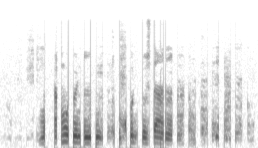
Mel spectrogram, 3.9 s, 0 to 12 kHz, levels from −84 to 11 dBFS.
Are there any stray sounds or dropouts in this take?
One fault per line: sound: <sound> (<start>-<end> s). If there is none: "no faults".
sound: dropout (0.7-0.8 s)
